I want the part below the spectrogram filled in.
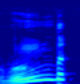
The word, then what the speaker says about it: womb: You say it womb like W O O M. Yeah, B womb. is silent. That's um, such a you, weird word. Yeah, you wouldn't throw a hard B on the end of that.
